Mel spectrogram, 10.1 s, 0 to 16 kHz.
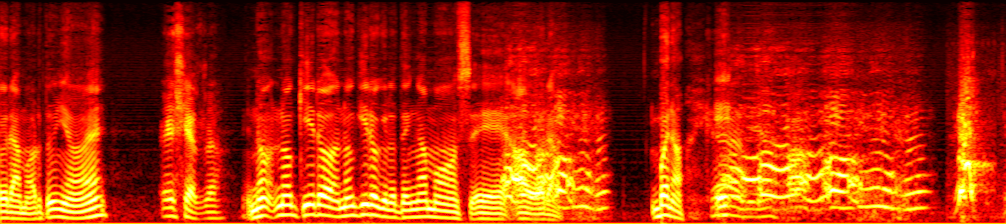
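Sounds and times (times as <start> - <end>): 
speech: 0.0 - 5.8, 6.5 - 7.7
dog whimpering and whining: 5.0 - 6.1, 7.1 - 10.0.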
